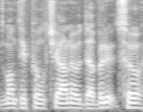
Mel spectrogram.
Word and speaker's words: Montepulciano d'Abruzzo: I was going to say Paolo Di Canio would really approve of that red Montepulciano d'Abruzzo. He would. – Pronunciation. Yes.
